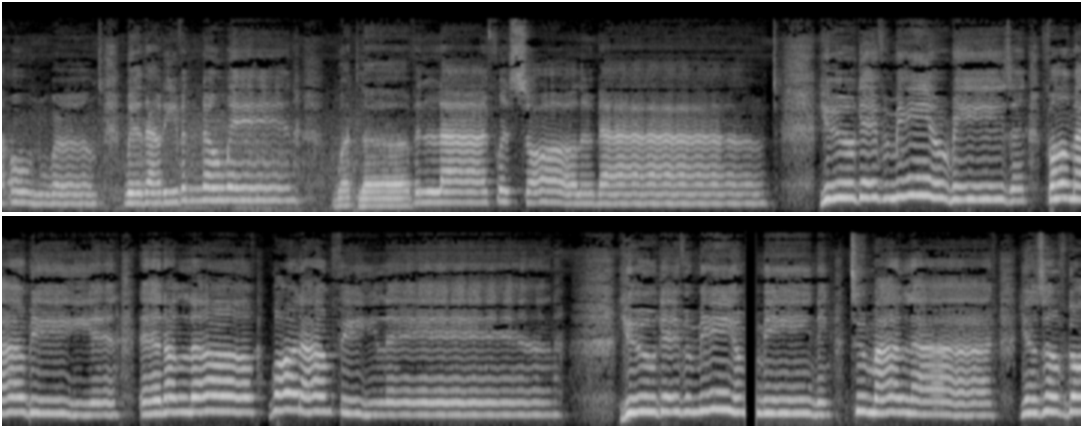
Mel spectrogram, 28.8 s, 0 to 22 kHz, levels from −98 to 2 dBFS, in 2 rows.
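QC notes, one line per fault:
24.29–24.44 s, rebuffering stall: the player's buffer ran dry, so the audio drops to dead silence for 150 ms, then resumes exactly where it stopped. Nothing is lost, only time added. The waveform shows a flat line, and the spectrogram a clean blank vertical band across all frequencies.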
